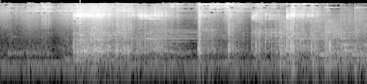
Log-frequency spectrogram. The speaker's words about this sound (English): Okay, it's banging. It's like the coins start ding, ding, ding, ding, ding, ding, ding. All these coins going in.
